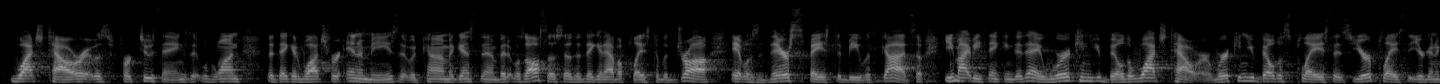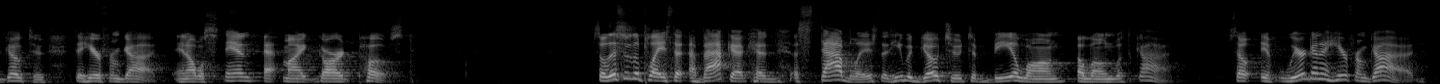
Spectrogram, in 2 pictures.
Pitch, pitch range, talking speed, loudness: 135 Hz, 125-150 Hz, 225 wpm, -35 LUFS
